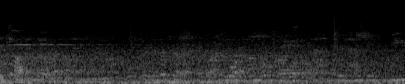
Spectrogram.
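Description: A woman's feet thud onto a rubber floor.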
